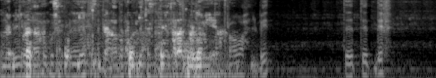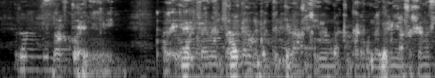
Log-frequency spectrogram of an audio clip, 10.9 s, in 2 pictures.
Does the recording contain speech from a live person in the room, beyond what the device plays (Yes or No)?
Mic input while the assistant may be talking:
Yes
